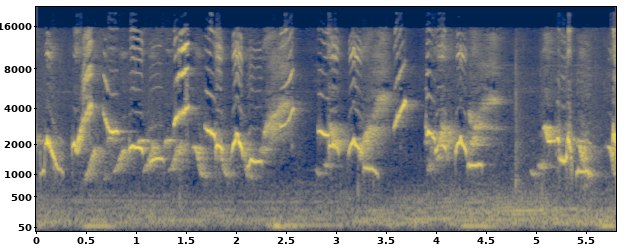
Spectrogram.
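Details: Energetic lure song of a white-rumped shama of the Pastol type: dense tumbling phrases of whistles, slurs and chatter delivered in bursts about a second long with short breaks.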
